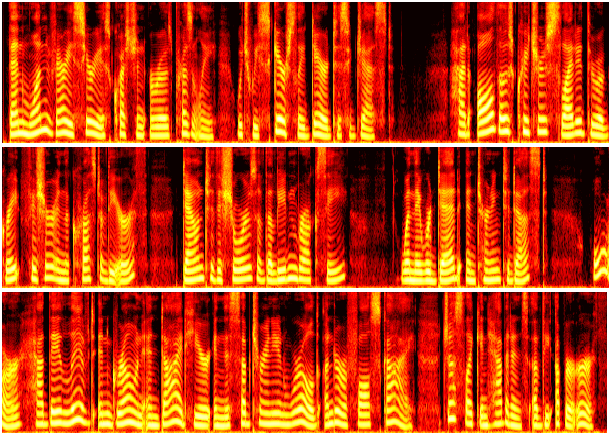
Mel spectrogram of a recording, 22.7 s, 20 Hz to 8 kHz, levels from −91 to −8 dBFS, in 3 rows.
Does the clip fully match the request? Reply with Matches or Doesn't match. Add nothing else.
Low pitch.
Doesn't match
